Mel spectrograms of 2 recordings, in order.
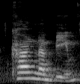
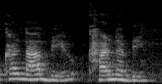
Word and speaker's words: Carnaby: Eu preciso falar pra vocês a senhorita Carnaby, ou Carnaby, como você quiser pronunciar, dos Trabalhos de Hércules, aqui do livrinho da Agatha Christie.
